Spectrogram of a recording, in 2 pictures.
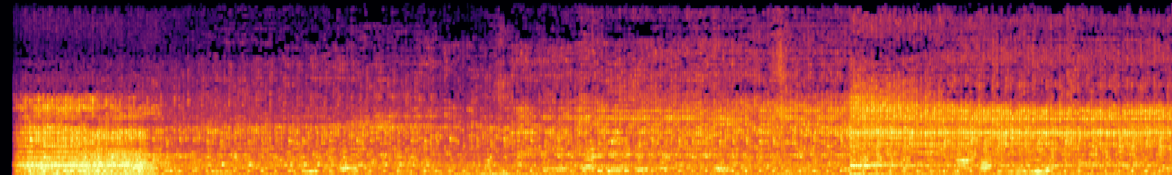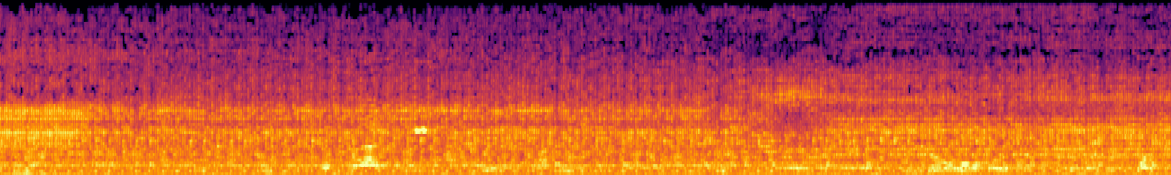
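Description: Farm tractor's diesel engine idling steadily, getting a little louder about ten seconds in, with men's voices talking over it. The first two seconds carry a louder burst of noise.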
